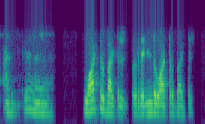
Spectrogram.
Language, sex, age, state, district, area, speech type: Tamil, female, 18-30, Tamil Nadu, Kanyakumari, rural, conversation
